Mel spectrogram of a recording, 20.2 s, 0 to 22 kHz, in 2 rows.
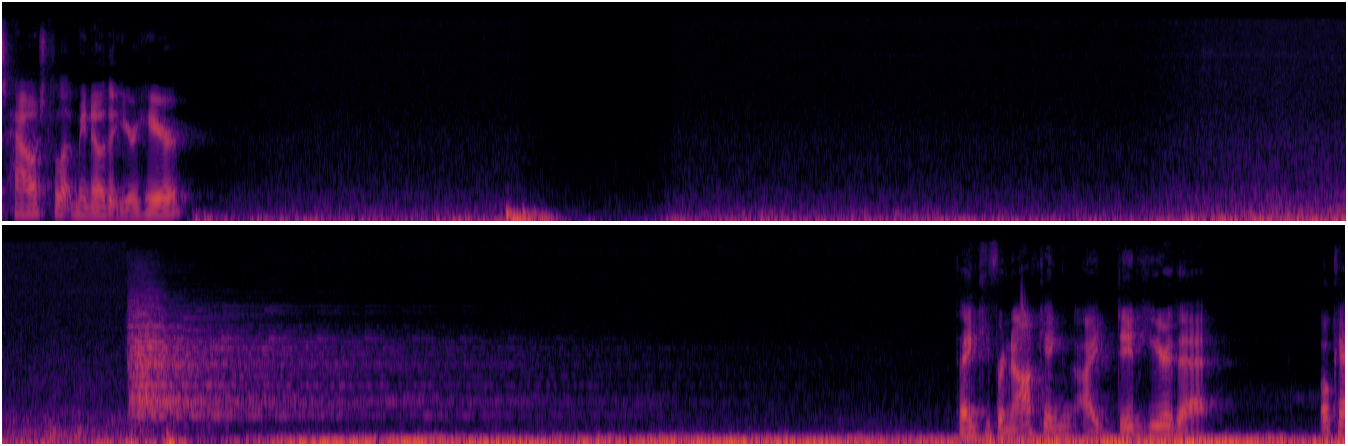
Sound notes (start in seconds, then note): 10.4 bump; 11.0 dramatic music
